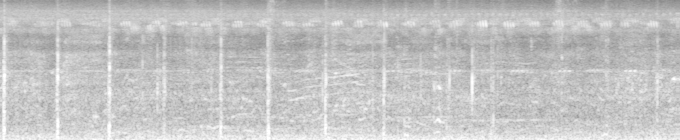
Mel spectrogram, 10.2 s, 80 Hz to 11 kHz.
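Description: Footsteps climbing stone steps, one sharp step about every 0.8 seconds, over insects chirping in a steady high-pitched rhythm.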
